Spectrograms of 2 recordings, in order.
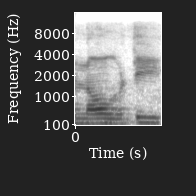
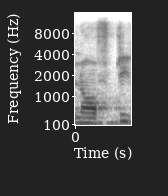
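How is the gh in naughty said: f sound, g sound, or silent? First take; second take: g sound; f sound. First: The gh is sounded as a g. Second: The gh is sounded as an f. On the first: "या नौगटी, कुछ और नहीं पढ़ना" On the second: "नॉफ्टी ना पढ़ देना"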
